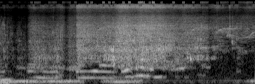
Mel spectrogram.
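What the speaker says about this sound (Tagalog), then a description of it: "Lalagyan po natin ng tubig." Water splashes and gushes into a cooking pot for pork nilaga for a couple of seconds, a steady close pouring sound that swells in the middle.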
